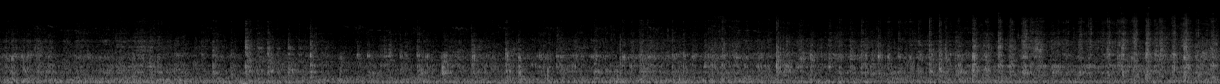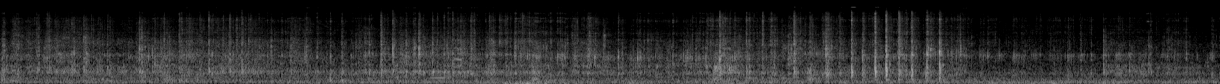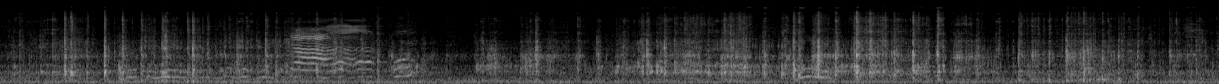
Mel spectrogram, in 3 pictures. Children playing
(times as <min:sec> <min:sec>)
0:16.2 0:17.2, 0:25.5 0:28.8, 0:32.3 0:33.0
